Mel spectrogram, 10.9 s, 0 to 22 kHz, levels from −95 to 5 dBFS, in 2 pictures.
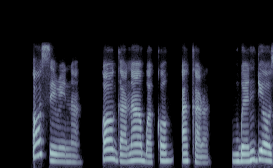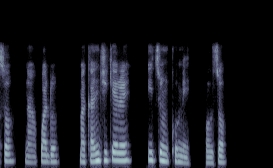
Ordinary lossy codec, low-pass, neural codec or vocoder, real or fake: Opus, 24 kbps; 7.2 kHz; none; real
